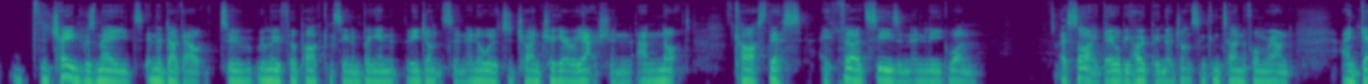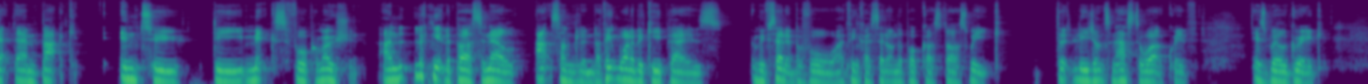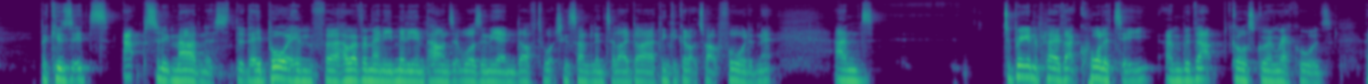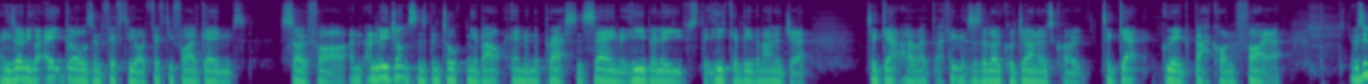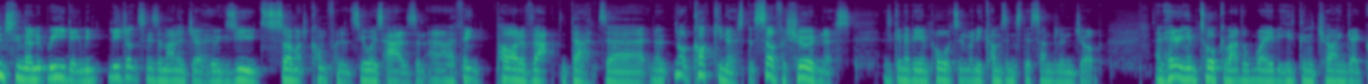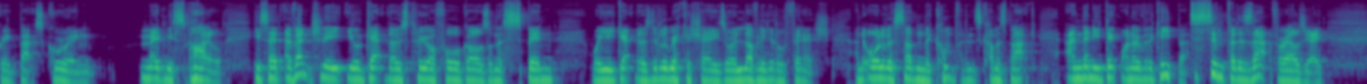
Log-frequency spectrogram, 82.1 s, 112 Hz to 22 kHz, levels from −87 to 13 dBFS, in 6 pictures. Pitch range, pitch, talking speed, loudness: 130-150 Hz, 140 Hz, 225 wpm, -24 LUFS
